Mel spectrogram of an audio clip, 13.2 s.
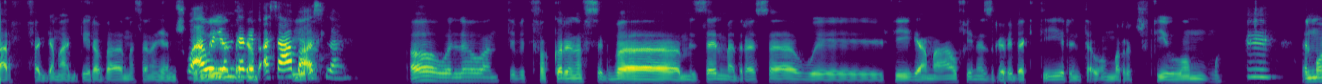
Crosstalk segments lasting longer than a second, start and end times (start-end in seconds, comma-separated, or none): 1.9-3.2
